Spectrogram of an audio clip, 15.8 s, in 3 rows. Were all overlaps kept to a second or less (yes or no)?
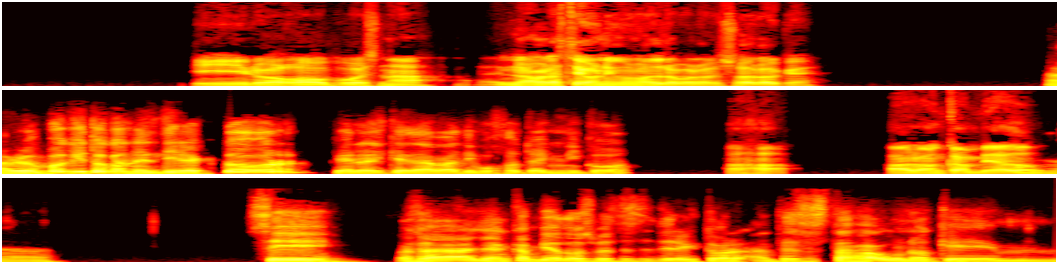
yes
